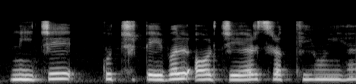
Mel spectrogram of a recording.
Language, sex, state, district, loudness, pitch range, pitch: Hindi, female, Uttar Pradesh, Lucknow, -14 LUFS, 220-235 Hz, 225 Hz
